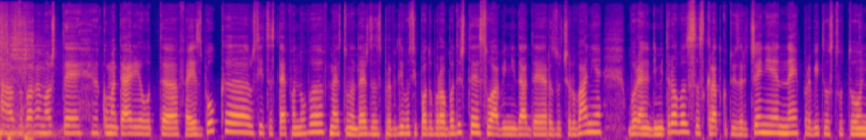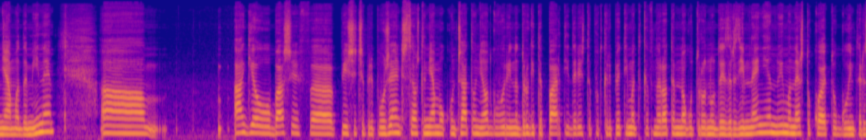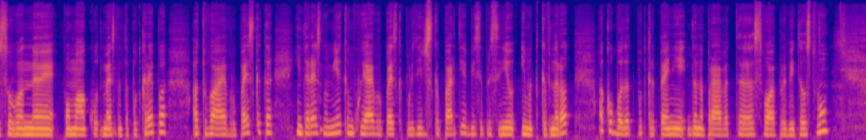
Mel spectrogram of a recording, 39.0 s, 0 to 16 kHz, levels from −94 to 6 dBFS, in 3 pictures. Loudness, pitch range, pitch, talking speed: -23 LUFS, 160-190 Hz, 175 Hz, 145 wpm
